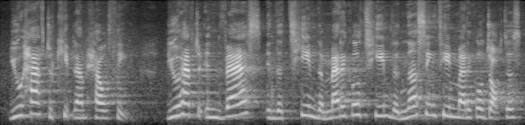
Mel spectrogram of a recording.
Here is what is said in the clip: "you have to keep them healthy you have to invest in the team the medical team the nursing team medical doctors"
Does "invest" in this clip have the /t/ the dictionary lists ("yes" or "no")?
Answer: yes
